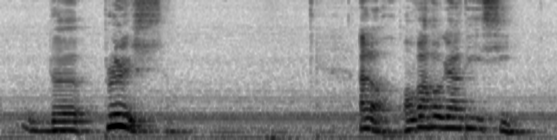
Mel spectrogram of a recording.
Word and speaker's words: plus: On a un adjectif qui commence avec une consonne. Le S ne va pas avoir de son. Donc, c'est-à-dire c'est un S muet, pour ainsi dire. Donc, on ne va pas l'entendre. On n'entendra pas le S.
